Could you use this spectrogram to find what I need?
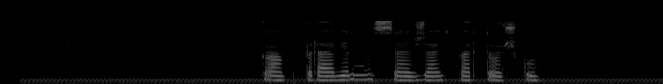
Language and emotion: Russian, neutral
